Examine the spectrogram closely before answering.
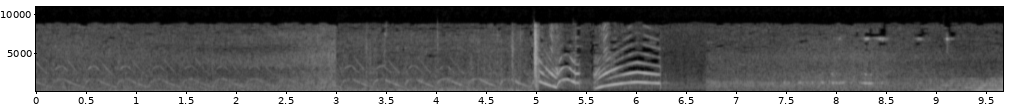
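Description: Police car siren in a fast yelp, rising and falling about two and a half times a second over a car engine's low rumble. About five seconds in the yelp stops and a few sharp swooping sweeps follow, then only a low rumble is left until a held musical tone comes in near the end.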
